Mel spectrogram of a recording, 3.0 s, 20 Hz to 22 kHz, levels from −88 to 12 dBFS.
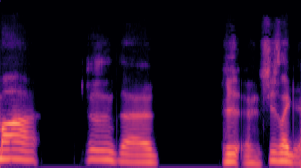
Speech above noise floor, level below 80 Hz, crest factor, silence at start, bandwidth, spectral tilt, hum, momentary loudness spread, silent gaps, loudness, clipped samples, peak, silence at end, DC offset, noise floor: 66 dB; -66 dBFS; 16 dB; 0 s; 14 kHz; -6.5 dB/octave; none; 12 LU; none; -21 LUFS; under 0.1%; -4 dBFS; 0 s; under 0.1%; -84 dBFS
